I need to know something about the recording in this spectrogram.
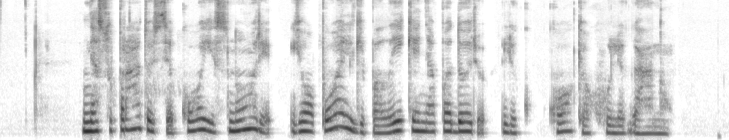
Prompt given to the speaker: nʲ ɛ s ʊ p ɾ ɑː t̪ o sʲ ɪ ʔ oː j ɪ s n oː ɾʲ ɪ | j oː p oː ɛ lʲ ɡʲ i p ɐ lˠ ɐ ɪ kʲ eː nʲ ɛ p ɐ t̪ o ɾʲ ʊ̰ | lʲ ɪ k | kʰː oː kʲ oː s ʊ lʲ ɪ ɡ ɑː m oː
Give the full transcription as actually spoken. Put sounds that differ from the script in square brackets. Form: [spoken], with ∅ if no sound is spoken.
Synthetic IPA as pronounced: nʲ ɛ s ʊ p ɾ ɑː t̪ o sʲ ɪ [k] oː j ɪ s n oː ɾʲ ɪ | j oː p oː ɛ lʲ ɡʲ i p ɐ lˠ ɐ ɪ kʲ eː nʲ ɛ p ɐ [d̪] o ɾʲ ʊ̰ | lʲ ɪ k | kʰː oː kʲ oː [x] ʊ lʲ ɪ ɡ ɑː [n] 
